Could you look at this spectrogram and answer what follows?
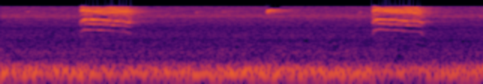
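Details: Carolina wren, one of two that visited, giving two grating, buzzy calls about two seconds apart, with a brief thin high note between them; soft low rumble underneath.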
